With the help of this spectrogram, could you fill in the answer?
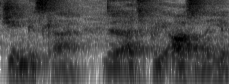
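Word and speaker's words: Genghis Khan: people no it's jingus Khan I'm like wait gingas Khan so the whole time gingas Khan gask Khan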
